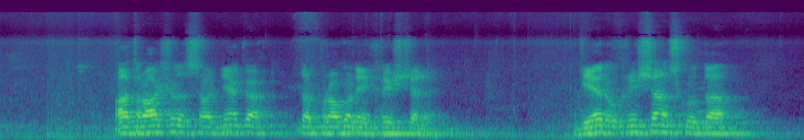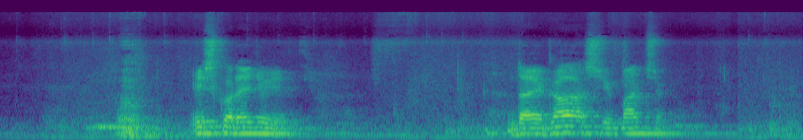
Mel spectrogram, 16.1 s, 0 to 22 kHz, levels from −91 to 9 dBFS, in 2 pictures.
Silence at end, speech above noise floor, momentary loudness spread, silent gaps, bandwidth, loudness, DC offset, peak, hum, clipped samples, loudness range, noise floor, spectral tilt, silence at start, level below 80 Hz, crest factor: 0 s; 28 dB; 23 LU; none; 16 kHz; -18 LUFS; under 0.1%; 0 dBFS; none; under 0.1%; 4 LU; -45 dBFS; -5 dB/octave; 0 s; -44 dBFS; 20 dB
